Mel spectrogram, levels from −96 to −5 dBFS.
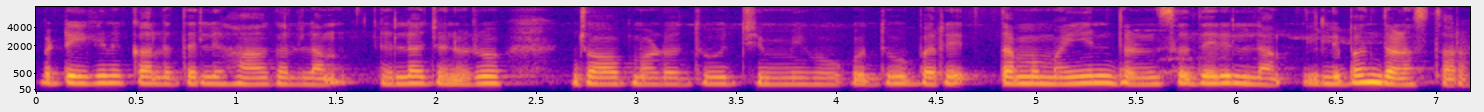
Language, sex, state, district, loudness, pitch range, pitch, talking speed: Kannada, female, Karnataka, Belgaum, -29 LUFS, 180-200 Hz, 190 Hz, 150 wpm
